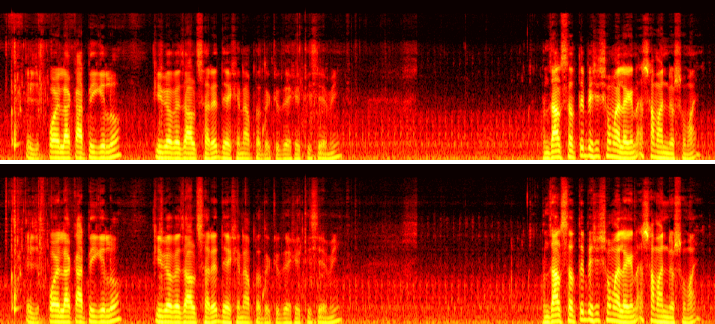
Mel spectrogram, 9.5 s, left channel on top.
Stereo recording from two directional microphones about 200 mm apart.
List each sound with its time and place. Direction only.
0.1 s a sound: 20° right (ahead or behind)
0.6 s speech: centre (ahead or behind)
7.2 s speech: 10° right (ahead or behind)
